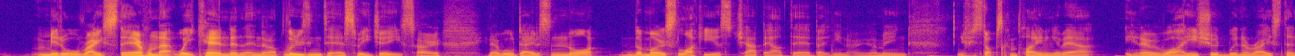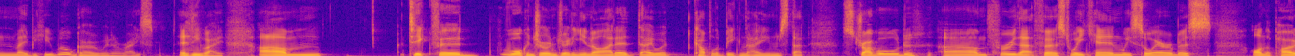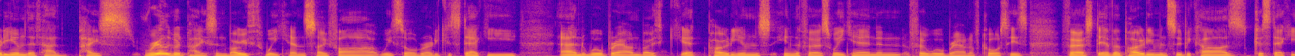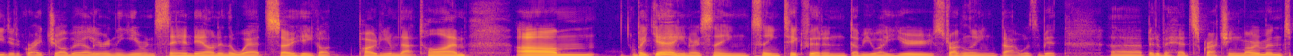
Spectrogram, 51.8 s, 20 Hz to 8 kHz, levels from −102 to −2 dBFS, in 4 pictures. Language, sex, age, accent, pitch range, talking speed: English, male, 20-39, Australian, 130-145 Hz, 180 wpm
